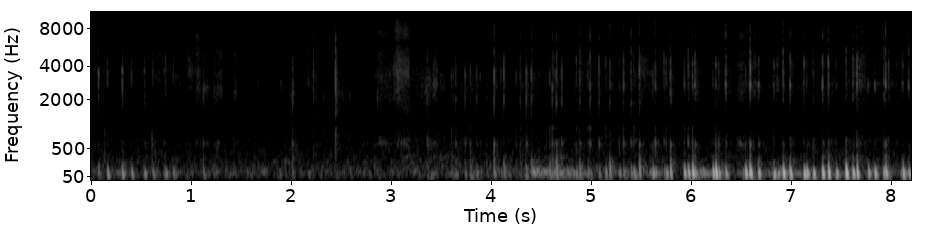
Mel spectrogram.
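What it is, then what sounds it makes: Cork massage ball. Fingernails scratch and tap the textured surface of a solid, peanut-shaped cork massage ball held in both hands. Faint scratchy rustling and light clicks open the clip, then build into a dense, irregular run of short, dull, low thuds with bright scratchy edges. The tapping grows noticeably louder and heavier toward the end.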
